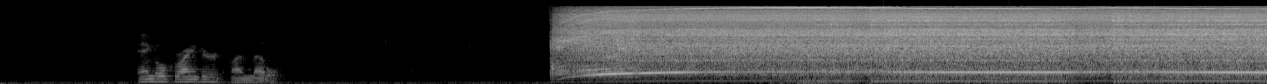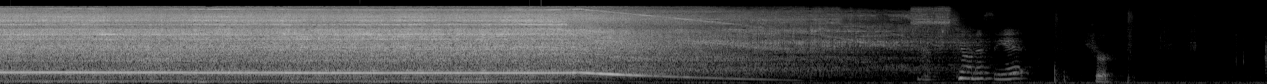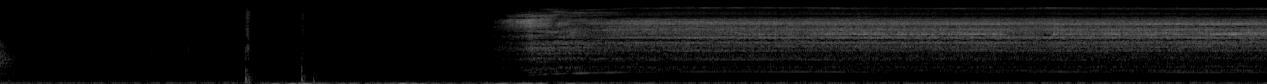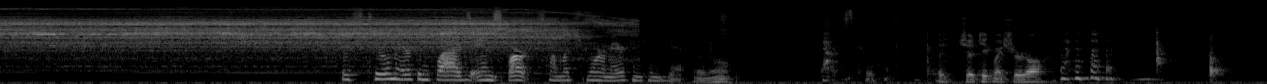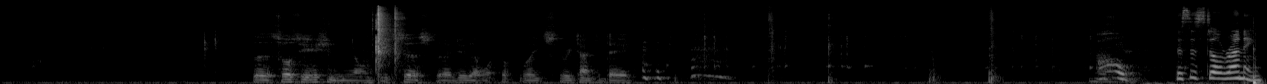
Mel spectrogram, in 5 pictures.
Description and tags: Angle Grinder on metal bar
